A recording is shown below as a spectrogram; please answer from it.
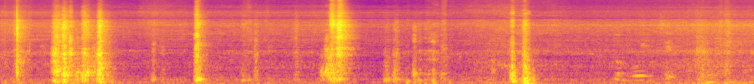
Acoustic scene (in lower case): kitchen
